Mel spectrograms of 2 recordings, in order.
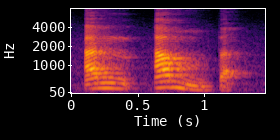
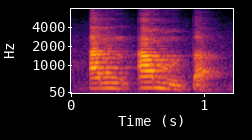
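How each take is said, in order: The two takes are said the same way.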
